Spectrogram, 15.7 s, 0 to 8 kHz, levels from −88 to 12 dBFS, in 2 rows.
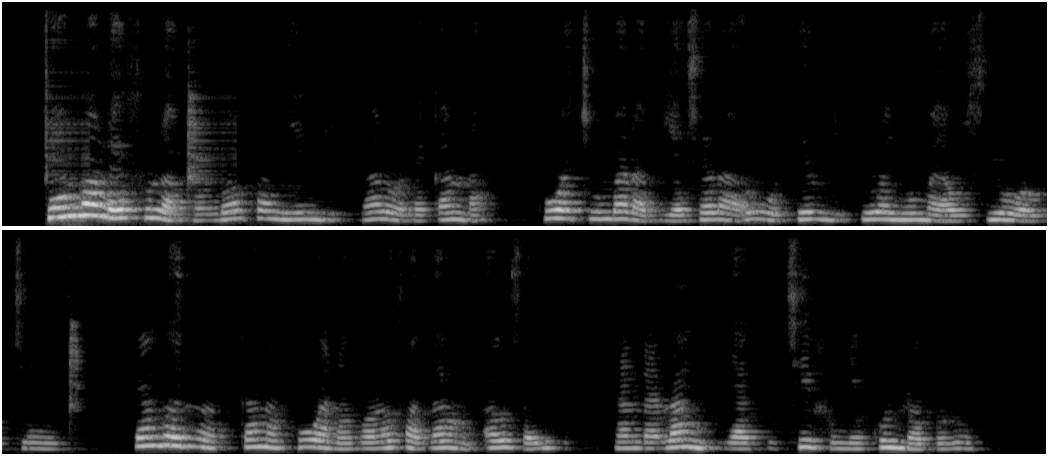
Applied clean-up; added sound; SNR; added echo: neural mask model DeepFilterNet 3.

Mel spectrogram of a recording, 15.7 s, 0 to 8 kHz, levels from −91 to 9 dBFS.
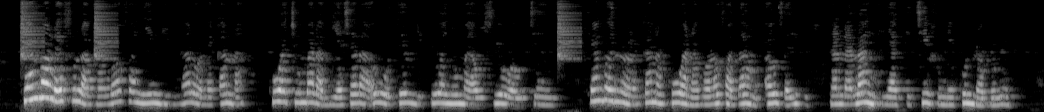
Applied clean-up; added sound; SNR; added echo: classical method WPE with log-MMSE.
